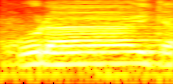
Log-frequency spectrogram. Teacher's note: Maka jangan hiraukan keberadaan waw di sini. Ya, waw di sini waw yang dia tertulis namun tidak sama sekali digunakan dalam pembaca. Nah, sehingga tidak melahirkan adanya mad tabi'i 2 harakat, tidak berharokat, tidak, hanya langsung ulaika.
